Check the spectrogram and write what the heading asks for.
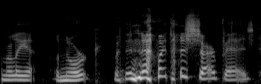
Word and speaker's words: Knork: It's a Nork. – Nork. – How do you spell that? – K-N-O-R-K.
